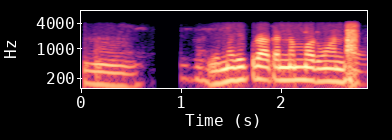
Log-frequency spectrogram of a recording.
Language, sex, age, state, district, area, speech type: Hindi, female, 60+, Bihar, Madhepura, urban, conversation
